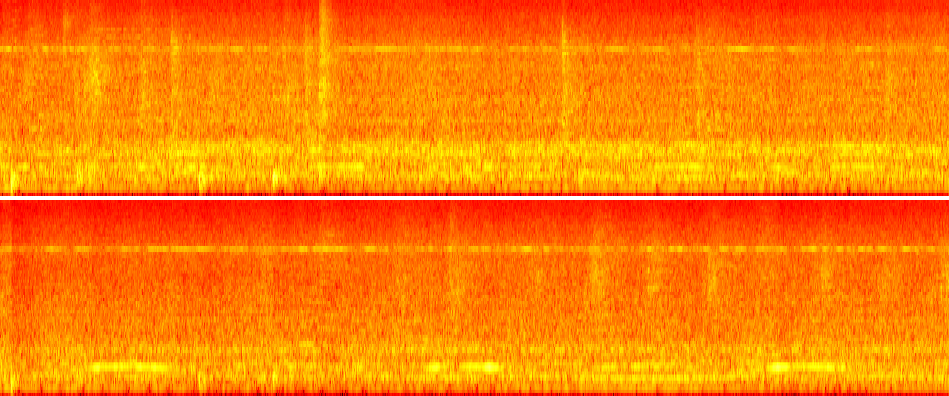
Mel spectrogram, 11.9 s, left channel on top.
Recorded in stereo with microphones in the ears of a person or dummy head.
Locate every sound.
Only background noise.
